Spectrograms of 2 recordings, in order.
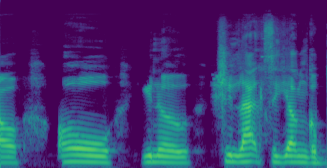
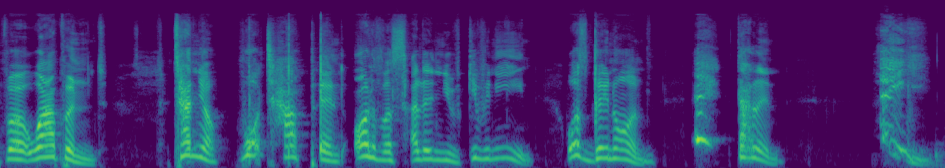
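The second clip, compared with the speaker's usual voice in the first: high-pitched, incredulous calling-out; mock dismayed confrontation; 7 semitones higher than usual. Host confronting a contestant who gave in, mock dismayed. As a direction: plead in exaggerated disbelief, climbing to a high cry.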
